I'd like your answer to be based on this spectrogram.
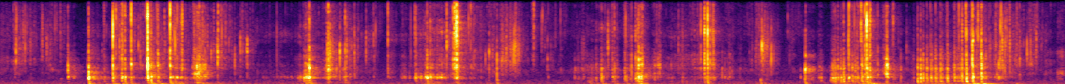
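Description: A hand-sized solid cream bar of dry soap, held in the hands, is shaved with a utility knife blade that scrapes off thin, brittle strips. Quick, dry, crisp scraping and crackling strokes come in irregular bursts, bright and high with almost no low end, each stopping short with no ring.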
